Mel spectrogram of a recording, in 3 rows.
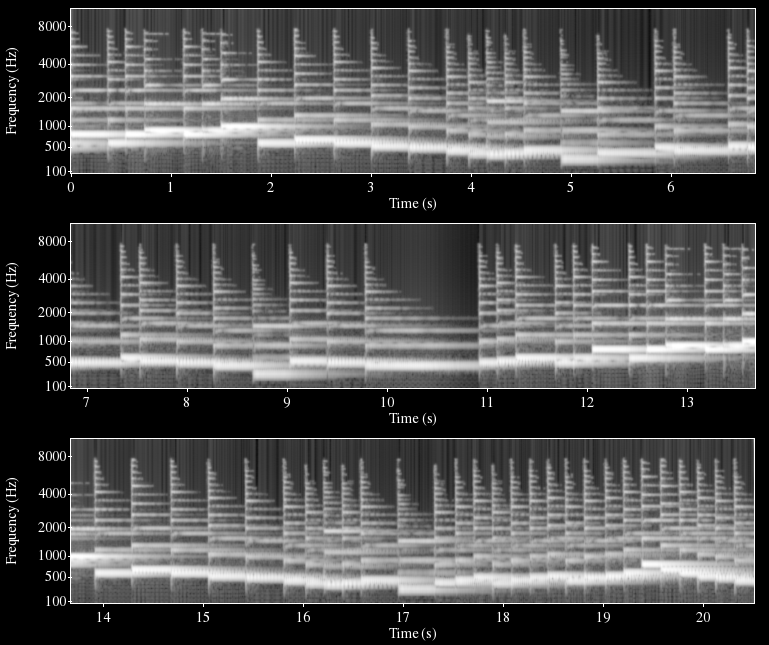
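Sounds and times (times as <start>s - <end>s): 
harp playing Welsh-style tunes: 0.0s - 20.4s.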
